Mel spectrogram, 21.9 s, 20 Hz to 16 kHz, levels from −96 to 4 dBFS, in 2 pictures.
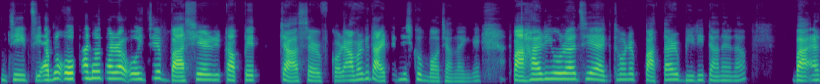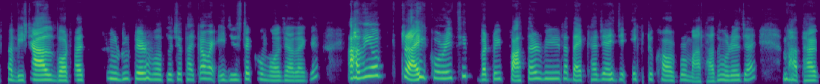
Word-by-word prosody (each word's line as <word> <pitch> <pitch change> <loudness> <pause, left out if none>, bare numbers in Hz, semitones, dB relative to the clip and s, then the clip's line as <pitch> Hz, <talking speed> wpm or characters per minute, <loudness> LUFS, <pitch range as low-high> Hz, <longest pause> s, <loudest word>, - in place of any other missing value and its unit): জ্বী, 225 - -2 0.2
জ্বী। 195 - -8
এবং 270 +6 +2
ওখানেও 285 +2 +5
তারা 270 0 +7 0.2
ওই 245 - +3 0.2
যে 285 - -3 0.2
বাঁশের 220 +6 +4 0.2
কাপের 205 0 +1 0.4
চা - - +4 0.2
সার্ভ 175 -4 -4
করে। 180 +1 -4
আমার 225 +4 -1
কিন্তু 275 -1 0
আরেকটা 180 +5 -2
জিনিস 235 -2 -8
খুব 235 -3 -3
মজা 165 0 -8
লাগে। 155 +3 -16 0.5
পাহাড়ি 235 +6 +6
ওরা 255 0 +5 0.2
যে 260 - -8 0.2
একধরনের 230 +4 -8
পাতার 220 +6 0 0.2
বিড়ি 200 +1 -8
টানে 195 0 -6
না? 190 - -10 0.8
বা 195 - +8 0.2
একটা 215 +2 -8
বিশাল 215 +1 +6 0.2
বটা 195 +2 -1 0.3
চুরুটের 255 -1 -1
মতো 225 -1 -8
যে 235 - -6
থাকে 225 +3 -9
আমার 255 -2 -2
এই 215 - -9
জিনিসটা 215 +3 -5
খুব 235 -2 -9
মজা 190 0 -5
লাগে। 185 - -10 0.5
আমিও 345 +7 +4 0.4
ট্রাই - - +9 0.2
করেছি। 280 +3 -4 0.2
বাট 225 0 -2
ওই 260 - -5
পাতার 190 +9 0
বিড়িটা 265 0 -7
দেখা 205 +3 -6
যায় 235 -1 -2
যে 225 - -8 0.2
একটু 235 +1 -13
খাওয়ার 200 -4 -3
পর 220 -1 -8
মাথা 155 +1 -10
ধরে 205 0 -5
যায়। 225 +7 -6 0.5
মাথা 195 -1 -5
220 Hz, 160 wpm, -21 LUFS, 195-255 Hz, 0.8 s, ট্রাই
